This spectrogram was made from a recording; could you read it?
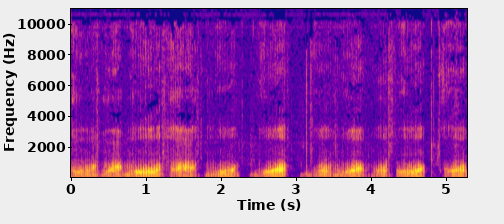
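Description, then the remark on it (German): An animal sound imitator's voice imitates a grass frog's croaking: a steady run of low, grumbling, growl-like croaks in short bursts with brief gaps, fairly loud. “Okay, jetzt der Grasfrosch und anschließend nochmal die Erdkröte. Der Grasfrosch knurrt und murrt nur vor sich hin.”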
